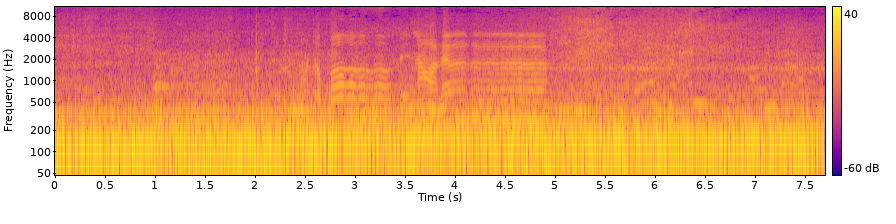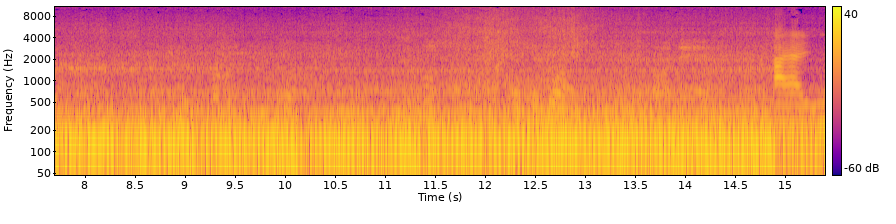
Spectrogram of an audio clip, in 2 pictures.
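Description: A motorbike engine hums steadily as it rides along.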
